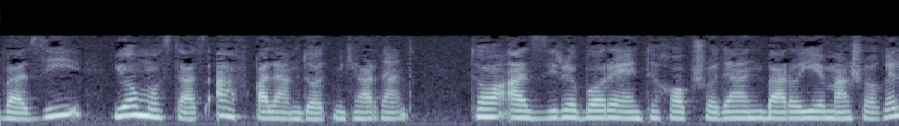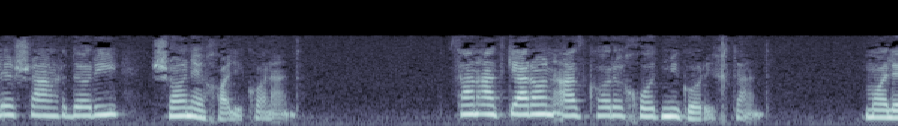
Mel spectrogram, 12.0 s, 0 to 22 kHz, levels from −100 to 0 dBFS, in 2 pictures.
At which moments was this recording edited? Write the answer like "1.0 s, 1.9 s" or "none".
none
